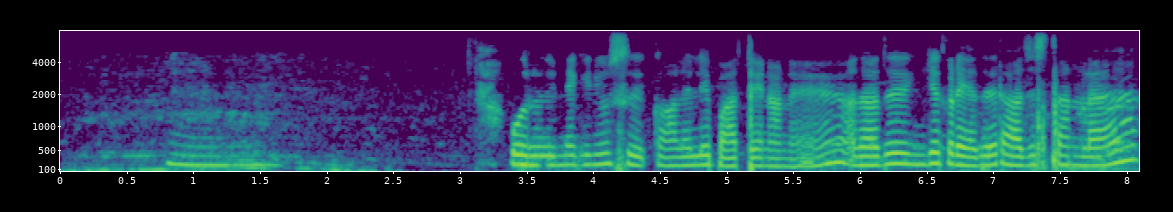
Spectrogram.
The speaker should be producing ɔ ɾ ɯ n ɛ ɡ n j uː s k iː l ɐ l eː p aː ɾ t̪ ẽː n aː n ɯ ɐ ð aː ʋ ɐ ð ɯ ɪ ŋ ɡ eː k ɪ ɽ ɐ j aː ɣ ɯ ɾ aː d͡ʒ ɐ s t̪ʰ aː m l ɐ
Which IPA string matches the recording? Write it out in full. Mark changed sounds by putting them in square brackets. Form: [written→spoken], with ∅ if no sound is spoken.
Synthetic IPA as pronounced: ɔ ɾ ɯ n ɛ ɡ n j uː s k [iː→aː] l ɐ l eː p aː ɾ t̪ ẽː n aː n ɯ ɐ ð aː ʋ ɐ ð ɯ ɪ ŋ ɡ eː k ɪ ɽ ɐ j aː [ɣ→ð] ɯ ɾ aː d͡ʒ ɐ s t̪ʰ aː [m→n] l ɐ

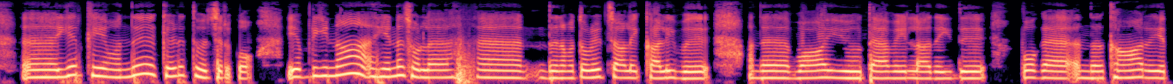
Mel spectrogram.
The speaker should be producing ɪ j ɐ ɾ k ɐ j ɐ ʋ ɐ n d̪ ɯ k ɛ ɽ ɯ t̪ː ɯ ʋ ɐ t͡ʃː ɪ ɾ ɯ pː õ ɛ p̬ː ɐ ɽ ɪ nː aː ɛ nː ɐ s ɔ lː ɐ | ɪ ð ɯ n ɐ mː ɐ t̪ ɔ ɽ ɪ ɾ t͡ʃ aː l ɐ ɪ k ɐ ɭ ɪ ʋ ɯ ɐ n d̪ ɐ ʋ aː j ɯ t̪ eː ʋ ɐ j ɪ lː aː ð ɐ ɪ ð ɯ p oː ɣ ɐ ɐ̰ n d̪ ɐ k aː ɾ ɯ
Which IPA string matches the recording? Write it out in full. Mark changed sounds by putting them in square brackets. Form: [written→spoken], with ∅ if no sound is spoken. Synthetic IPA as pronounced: ɪ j ɐ ɾ k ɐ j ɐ ʋ ɐ n d̪ ɯ k ɛ ɽ ɯ t̪ː ɯ ʋ ɐ t͡ʃː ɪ ɾ ɯ [pː→kː] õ ɛ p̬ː ɐ ɽ ɪ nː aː ɛ nː ɐ s ɔ lː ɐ | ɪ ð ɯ n ɐ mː ɐ t̪ ɔ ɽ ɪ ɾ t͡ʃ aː l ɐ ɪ k ɐ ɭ ɪ ʋ ɯ ɐ n d̪ ɐ ʋ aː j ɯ t̪ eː ʋ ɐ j ɪ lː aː ð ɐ ɪ ð ɯ p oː ɣ ɐ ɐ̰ n d̪ ɐ k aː ɾ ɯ

